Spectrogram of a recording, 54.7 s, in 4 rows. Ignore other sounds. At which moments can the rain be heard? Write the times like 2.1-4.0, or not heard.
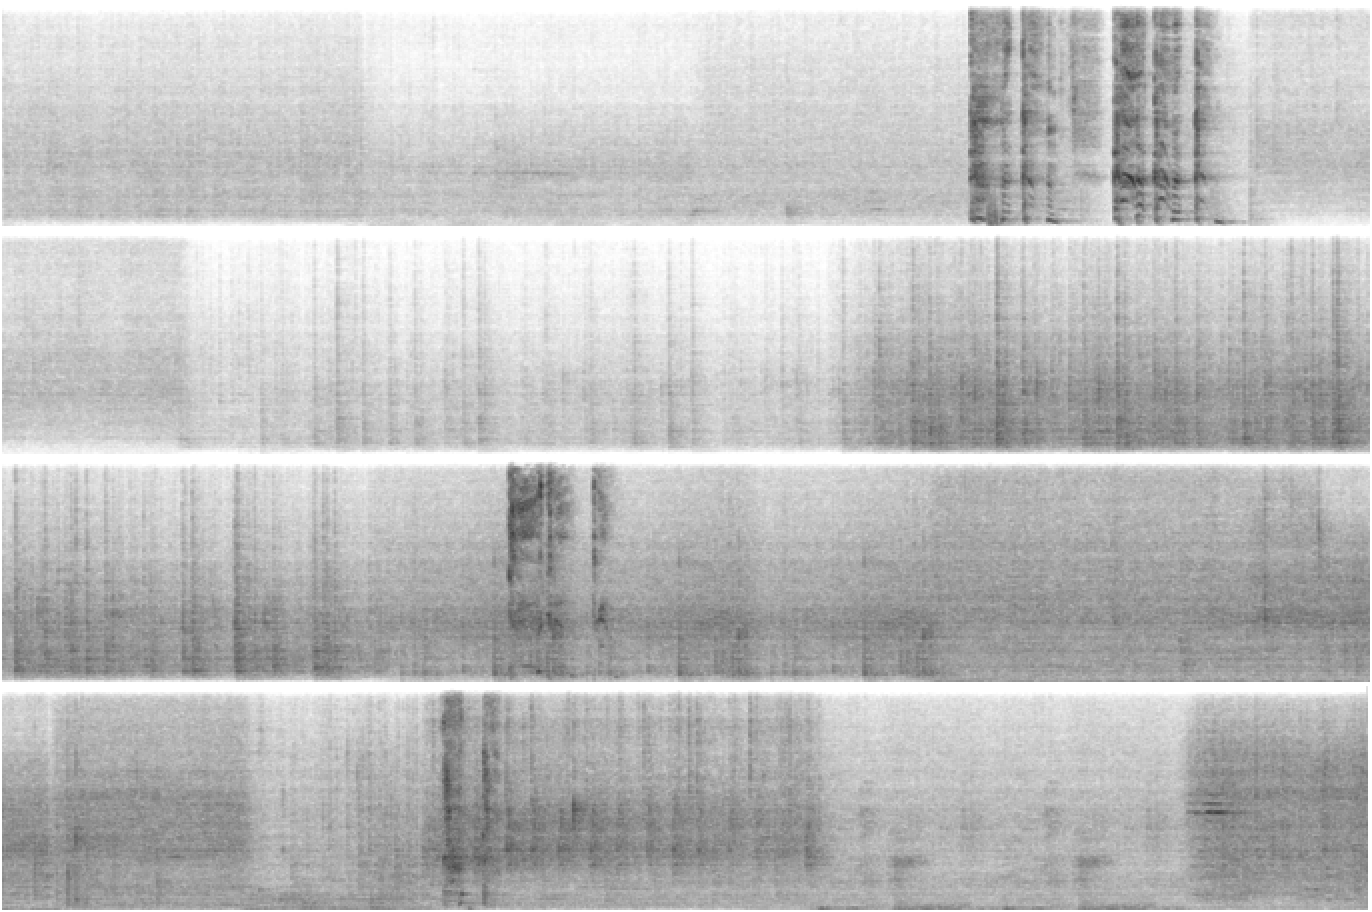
0.0-54.6.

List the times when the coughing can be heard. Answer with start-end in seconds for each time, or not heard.
9.7-12.2, 32.4-33.5, 45.5-46.1.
